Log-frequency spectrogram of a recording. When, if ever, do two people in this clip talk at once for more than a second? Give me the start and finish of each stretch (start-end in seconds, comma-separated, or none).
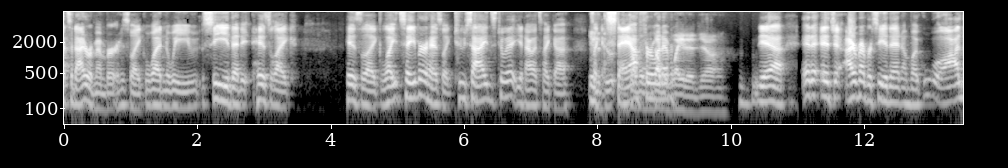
7.9-9.3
